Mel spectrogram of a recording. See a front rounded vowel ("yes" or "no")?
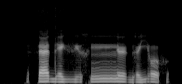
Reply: yes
